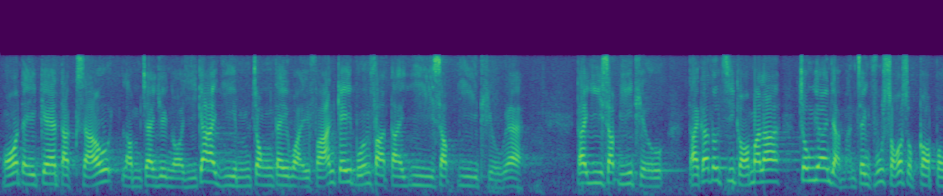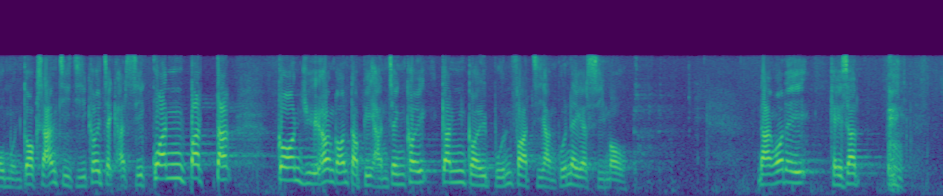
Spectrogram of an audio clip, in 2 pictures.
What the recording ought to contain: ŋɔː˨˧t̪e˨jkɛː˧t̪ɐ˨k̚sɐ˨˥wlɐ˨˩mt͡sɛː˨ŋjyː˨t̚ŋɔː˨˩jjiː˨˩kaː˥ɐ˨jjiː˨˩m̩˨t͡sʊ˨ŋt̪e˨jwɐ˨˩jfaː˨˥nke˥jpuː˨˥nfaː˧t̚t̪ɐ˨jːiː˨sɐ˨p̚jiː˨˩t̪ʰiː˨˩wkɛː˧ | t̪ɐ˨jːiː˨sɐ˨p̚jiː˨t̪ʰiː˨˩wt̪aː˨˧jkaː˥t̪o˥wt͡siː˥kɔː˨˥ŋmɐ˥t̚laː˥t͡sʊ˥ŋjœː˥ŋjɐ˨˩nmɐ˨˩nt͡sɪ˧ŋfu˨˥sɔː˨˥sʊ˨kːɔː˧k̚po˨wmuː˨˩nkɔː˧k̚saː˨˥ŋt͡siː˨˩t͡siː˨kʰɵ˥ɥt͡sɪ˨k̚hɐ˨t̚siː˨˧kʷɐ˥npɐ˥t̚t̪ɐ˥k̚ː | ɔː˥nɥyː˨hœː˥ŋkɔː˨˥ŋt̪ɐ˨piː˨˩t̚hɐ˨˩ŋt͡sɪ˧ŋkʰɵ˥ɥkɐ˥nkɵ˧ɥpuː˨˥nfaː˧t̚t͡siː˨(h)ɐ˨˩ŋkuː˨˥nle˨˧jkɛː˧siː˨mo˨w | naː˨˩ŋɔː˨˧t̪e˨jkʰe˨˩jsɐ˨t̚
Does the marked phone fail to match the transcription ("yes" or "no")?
no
